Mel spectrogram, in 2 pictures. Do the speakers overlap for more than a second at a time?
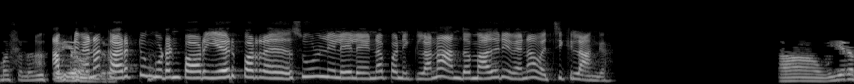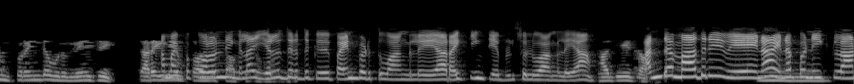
Yes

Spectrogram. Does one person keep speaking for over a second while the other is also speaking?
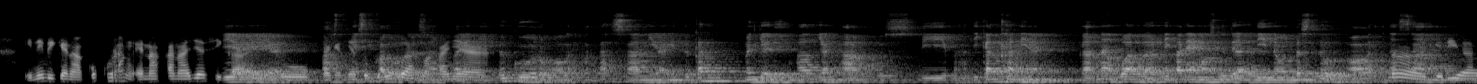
Yes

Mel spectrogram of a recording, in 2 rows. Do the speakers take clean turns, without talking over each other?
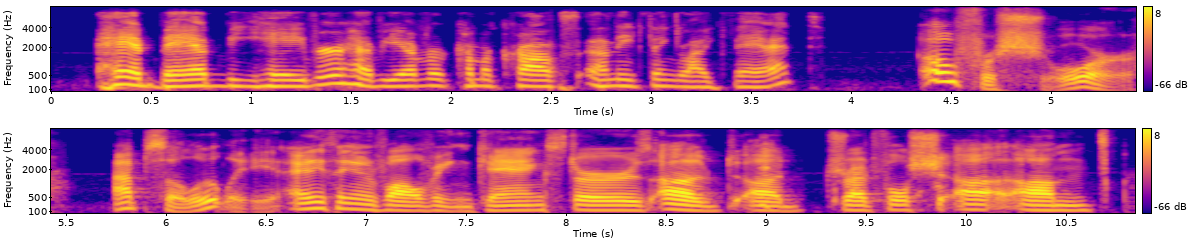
Yes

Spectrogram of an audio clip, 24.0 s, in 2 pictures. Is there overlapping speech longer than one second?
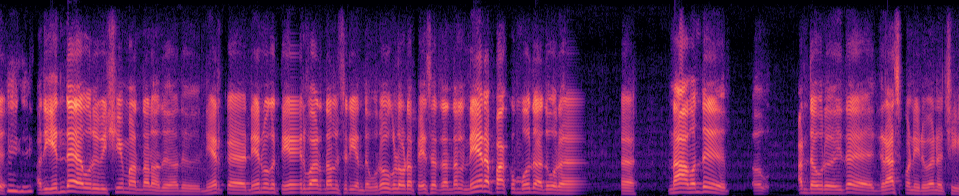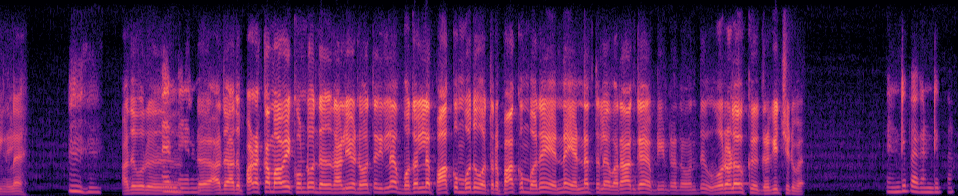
No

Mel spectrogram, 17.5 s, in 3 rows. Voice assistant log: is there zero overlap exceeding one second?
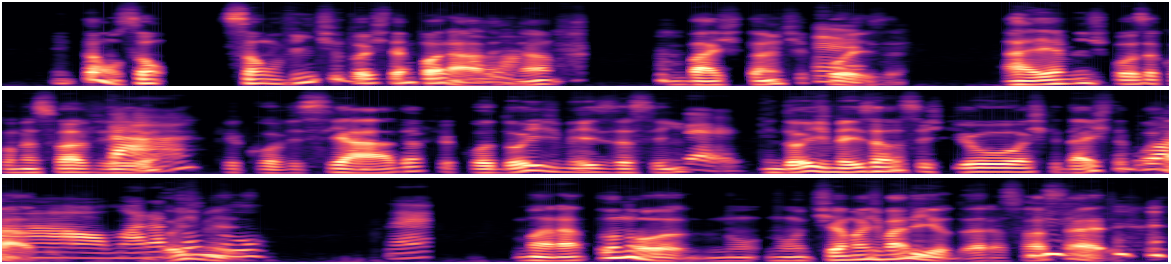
Yes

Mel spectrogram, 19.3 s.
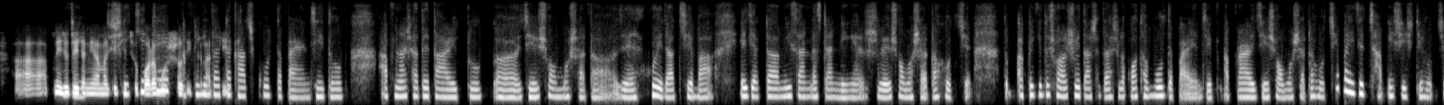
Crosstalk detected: Yes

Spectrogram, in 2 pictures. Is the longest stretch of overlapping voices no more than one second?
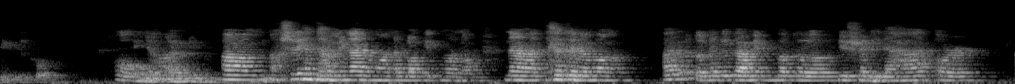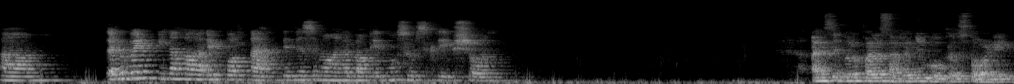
Yes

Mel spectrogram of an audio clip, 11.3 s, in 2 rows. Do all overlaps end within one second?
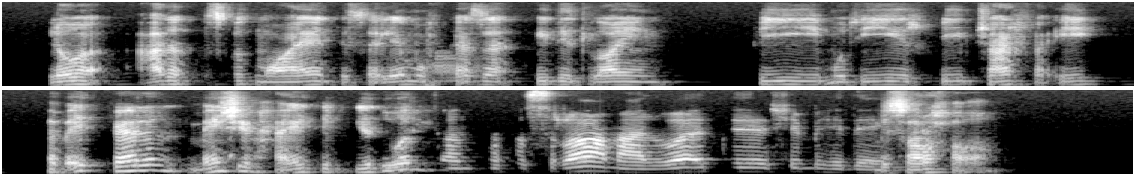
Yes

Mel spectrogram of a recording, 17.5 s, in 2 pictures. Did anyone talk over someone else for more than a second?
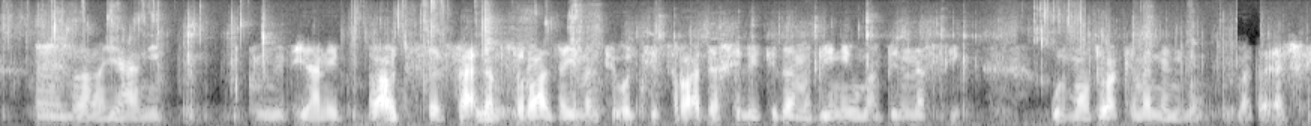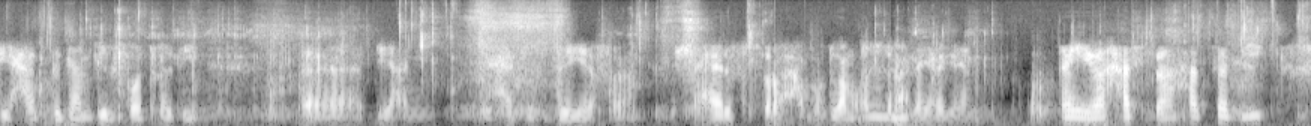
No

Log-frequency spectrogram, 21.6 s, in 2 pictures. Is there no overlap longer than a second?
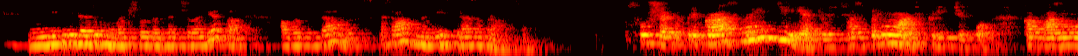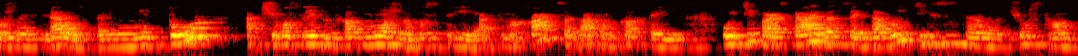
Yes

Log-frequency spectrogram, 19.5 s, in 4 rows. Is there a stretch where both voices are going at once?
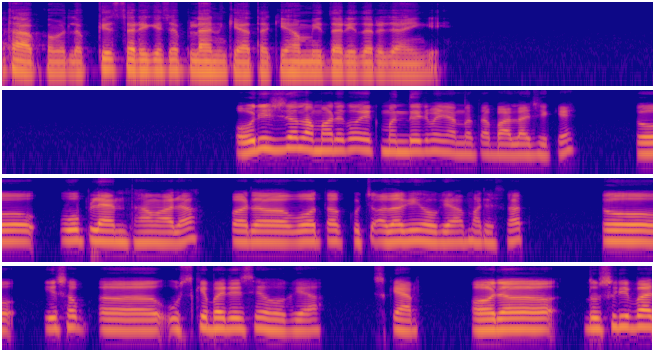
No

